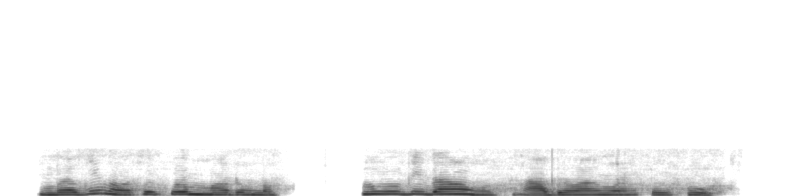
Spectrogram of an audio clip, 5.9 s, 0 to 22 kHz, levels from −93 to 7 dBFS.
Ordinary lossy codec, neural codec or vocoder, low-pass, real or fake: none; codec, 24 kHz, 1 kbps, SNAC; 5.4 kHz; fake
